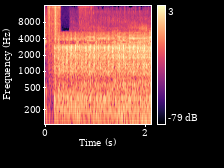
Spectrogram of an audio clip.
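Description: Helicopter rotor sound, a steady fast chop that sets in just after the start.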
